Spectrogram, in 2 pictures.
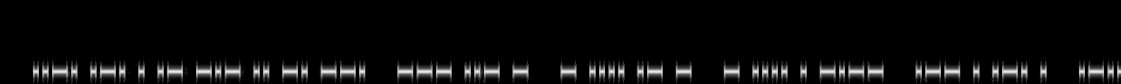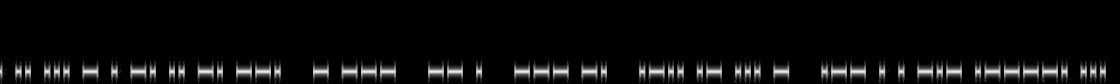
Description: Morse code, heard as a keyed tone, about 25 wpm, 600 Hz. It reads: FREAKING OUT THAT THEY WERE LISTENING TO ME ON LAST WEEK'S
